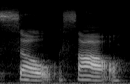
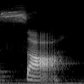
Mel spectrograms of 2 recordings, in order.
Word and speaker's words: saw: I have a lot of clients that pronounce it saw, instead of saw, okay? Drop the jaw, saw, okay?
